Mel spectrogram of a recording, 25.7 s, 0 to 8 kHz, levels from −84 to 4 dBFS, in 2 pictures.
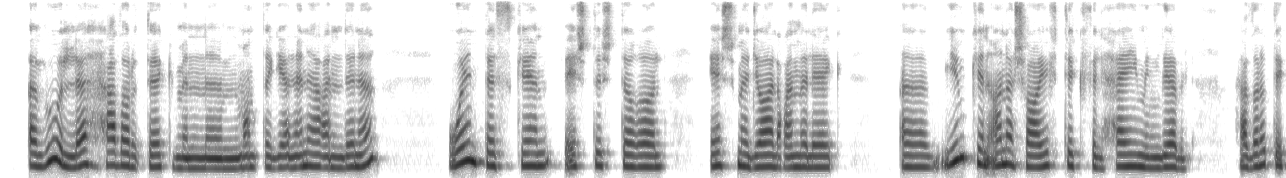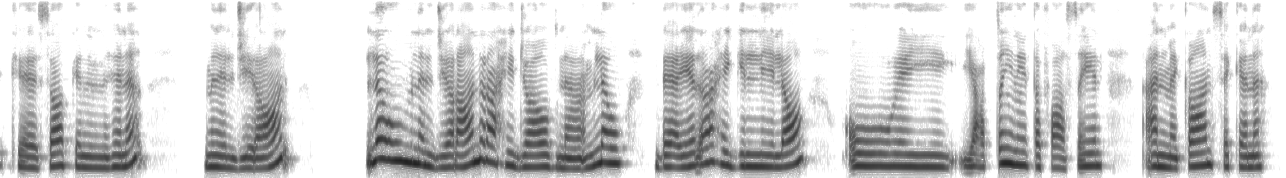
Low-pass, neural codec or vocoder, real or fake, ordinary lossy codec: none; codec, 16 kHz, 8 kbps, FunCodec, trained on LibriTTS, 25 frames a second; fake; none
